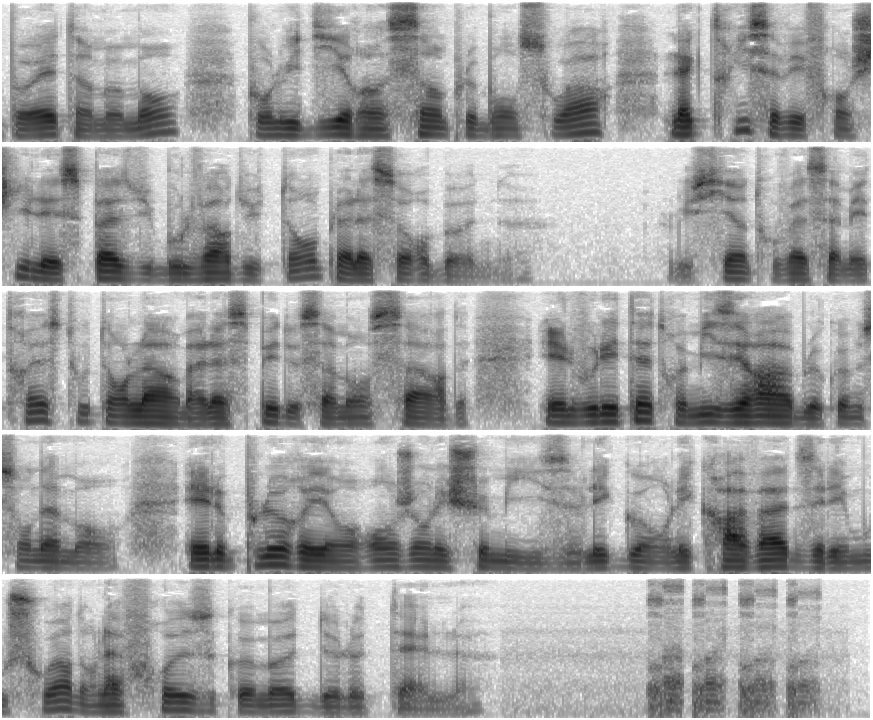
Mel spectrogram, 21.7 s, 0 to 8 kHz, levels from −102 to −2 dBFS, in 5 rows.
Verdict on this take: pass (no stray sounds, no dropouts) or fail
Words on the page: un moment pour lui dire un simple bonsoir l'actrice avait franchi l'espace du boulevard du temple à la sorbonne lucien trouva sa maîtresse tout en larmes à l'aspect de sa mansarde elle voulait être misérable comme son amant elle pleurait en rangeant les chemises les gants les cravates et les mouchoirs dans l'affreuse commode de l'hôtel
fail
